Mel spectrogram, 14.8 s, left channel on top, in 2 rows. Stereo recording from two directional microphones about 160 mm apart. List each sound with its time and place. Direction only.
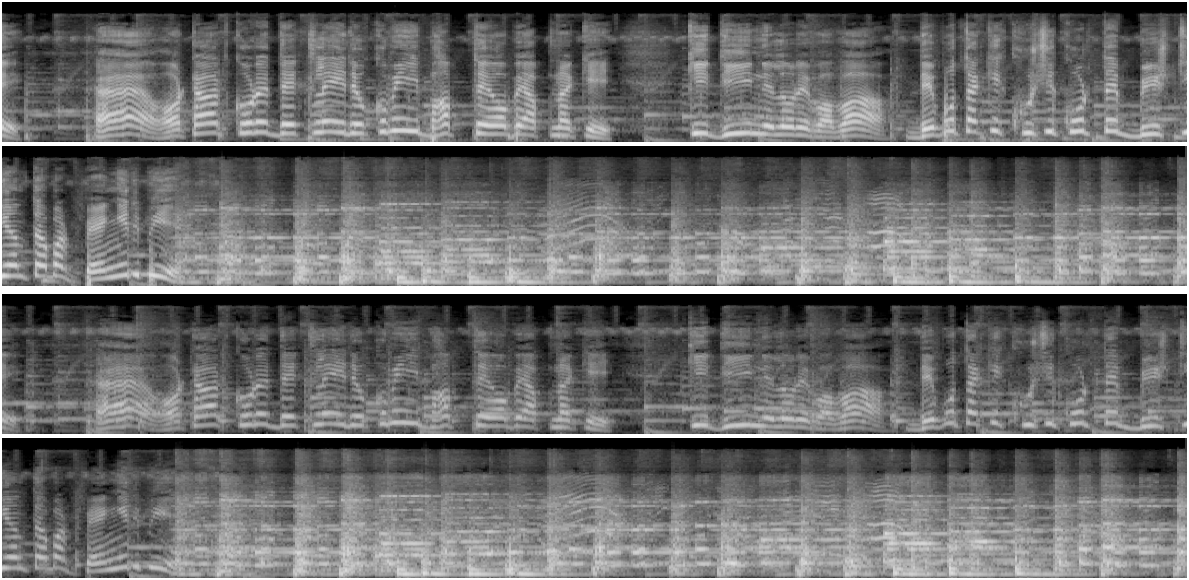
0.6 s speech: 30° left (ahead or behind)
8.7 s music: 25° right (ahead or behind)
11.5 s music: 55° right (ahead or behind)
